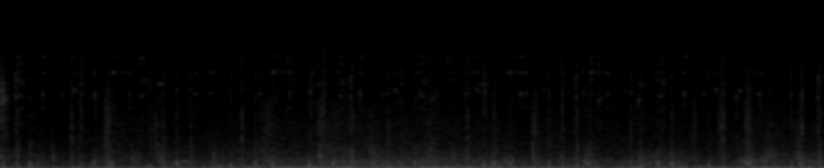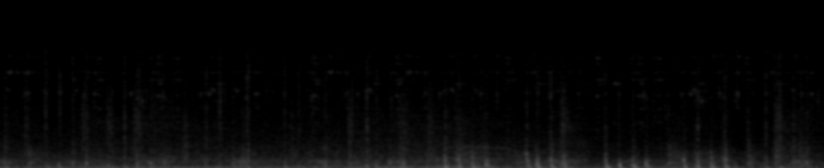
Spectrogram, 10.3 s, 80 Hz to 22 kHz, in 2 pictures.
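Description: Horse hooves clip-clopping in a steady galloping rhythm from Roach in The Witcher 3, faint and continuous under a dense wash of ambient game noise.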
